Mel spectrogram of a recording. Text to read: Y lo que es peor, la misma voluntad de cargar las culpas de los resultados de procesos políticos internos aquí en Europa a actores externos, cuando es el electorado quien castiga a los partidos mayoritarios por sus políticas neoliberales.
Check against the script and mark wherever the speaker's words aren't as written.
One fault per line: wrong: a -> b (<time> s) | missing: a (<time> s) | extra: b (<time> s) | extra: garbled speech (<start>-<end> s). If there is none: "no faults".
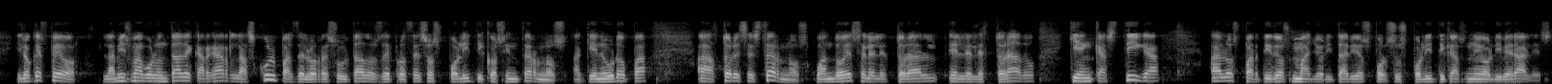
no faults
